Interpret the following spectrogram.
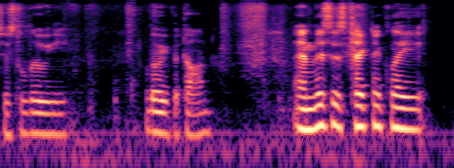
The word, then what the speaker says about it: Louis Vuitton: Today I'm going to be re unboxing and reviewing Ombre Nomad by Louisis Vuitton or Louis Vuitton. I know you're not supposed to pronounce the IA. It's just Louis Louis Vuitton.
